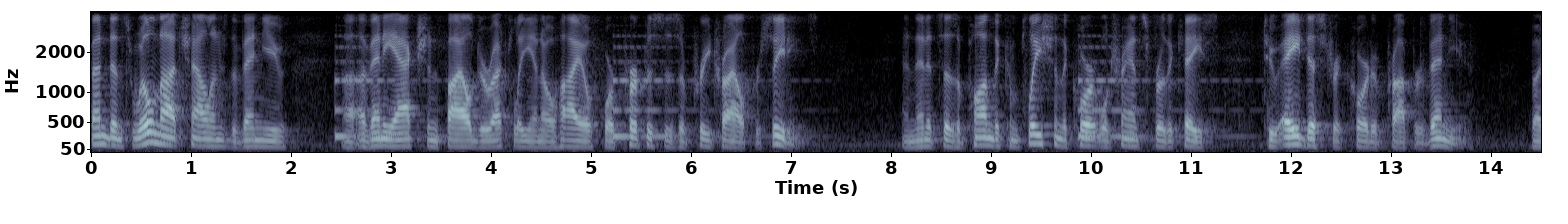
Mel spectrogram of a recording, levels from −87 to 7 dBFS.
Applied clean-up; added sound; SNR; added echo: none; Keyboard (musical); 14 dB; none.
